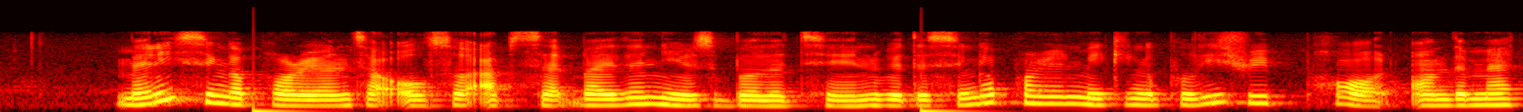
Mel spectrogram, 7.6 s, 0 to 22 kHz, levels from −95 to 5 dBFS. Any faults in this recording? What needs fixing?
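Two DC steps occur, at 1.26 s and 4.60 s. Each time the waveform's zero line jumps by about -22 dBFS. This gives a low thump while the speech continues. The offset then decays through a 2 Hz high-pass. Prevent this by settling or recalibrating the converter before recording, or by keeping offset-carrying inputs out of the live path.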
